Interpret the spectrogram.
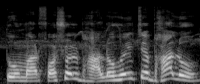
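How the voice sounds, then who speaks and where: High-voiced, principled village farmer acted by a man. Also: lively intonation, a little fast. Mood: mild. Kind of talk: Bengali animated moral tale dialogue.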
